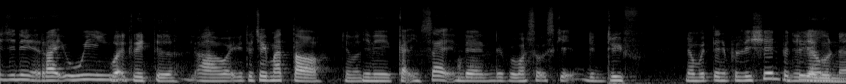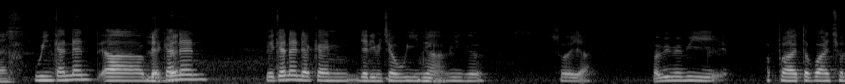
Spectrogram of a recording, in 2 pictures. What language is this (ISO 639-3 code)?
msa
